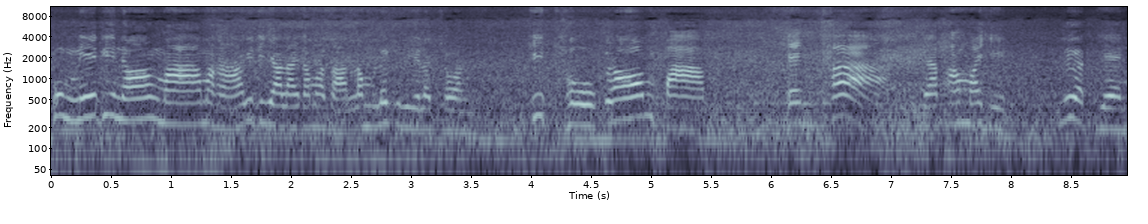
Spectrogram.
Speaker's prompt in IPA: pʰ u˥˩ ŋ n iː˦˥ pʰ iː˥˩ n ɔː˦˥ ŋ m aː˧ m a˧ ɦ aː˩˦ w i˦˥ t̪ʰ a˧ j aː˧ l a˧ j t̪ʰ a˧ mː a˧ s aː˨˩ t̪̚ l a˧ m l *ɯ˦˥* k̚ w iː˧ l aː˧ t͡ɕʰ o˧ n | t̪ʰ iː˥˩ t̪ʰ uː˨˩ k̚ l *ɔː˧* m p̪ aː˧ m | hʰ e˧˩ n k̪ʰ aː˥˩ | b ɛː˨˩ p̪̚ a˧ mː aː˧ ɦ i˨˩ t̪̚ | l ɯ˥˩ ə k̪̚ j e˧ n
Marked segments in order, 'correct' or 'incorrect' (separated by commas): correct, incorrect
